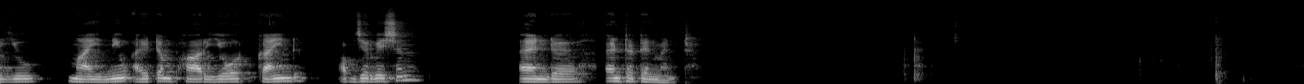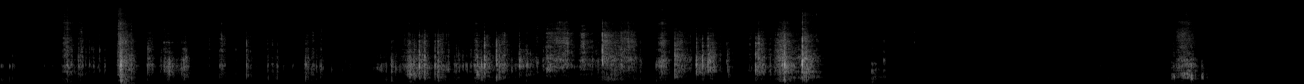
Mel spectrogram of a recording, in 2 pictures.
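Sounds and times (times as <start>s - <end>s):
scratchy rustling: 11.4s - 21.3s, 24.8s - 25.1s.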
